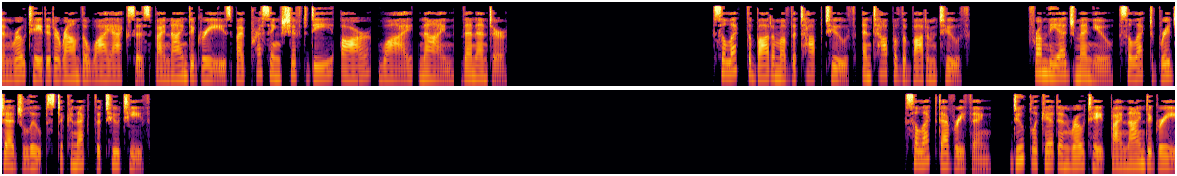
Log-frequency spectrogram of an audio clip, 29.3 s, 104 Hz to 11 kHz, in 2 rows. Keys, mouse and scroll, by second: 0.7 middle click, 3.7 shift+d, 5.9 Return, 8.5-9.7 middle drag, 10.3-11.7 middle drag, 10.3-10.7 scroll up 2, 11.7 alt+a, 11.9-12.7 middle drag, 11.9-12.7 scroll up 2, 13.2 b, 18.7-23.1 middle drag, 23.1-24.7 drag, 24.7-28.4 middle drag, 25.6-27.7 scroll down 2, 27.7 a, 28.4-29.3 scroll down 1.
